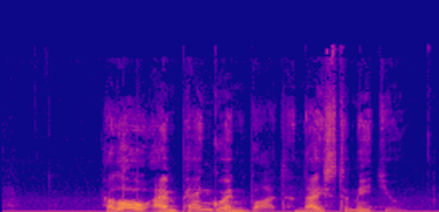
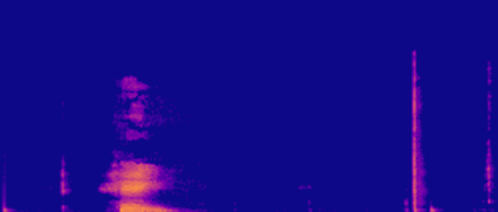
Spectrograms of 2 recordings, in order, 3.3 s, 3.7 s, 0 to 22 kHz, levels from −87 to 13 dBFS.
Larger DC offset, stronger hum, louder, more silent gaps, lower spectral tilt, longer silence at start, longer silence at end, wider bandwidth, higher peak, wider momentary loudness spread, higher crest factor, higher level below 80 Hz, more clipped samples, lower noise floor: first, 0.9% vs under 0.1%; neither; second, -24 LUFS vs -17 LUFS; neither; first, -5.5 dB/octave vs -3 dB/octave; second, 0 s vs 0.8 s; second, 0.3 s vs 2.5 s; about the same, 17.5 kHz vs 16 kHz; second, -8 dBFS vs -2 dBFS; second, 14 LU vs 23 LU; second, 18 dB vs 24 dB; first, -48 dBFS vs -76 dBFS; neither; second, -59 dBFS vs -85 dBFS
